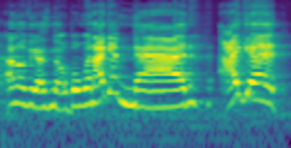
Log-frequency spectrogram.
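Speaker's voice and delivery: ordinary talk, nothing marked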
